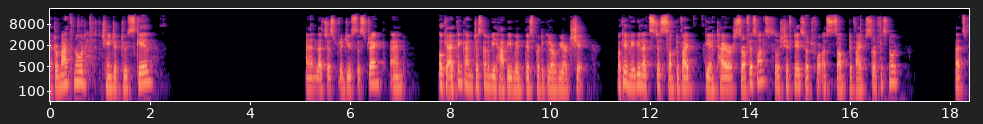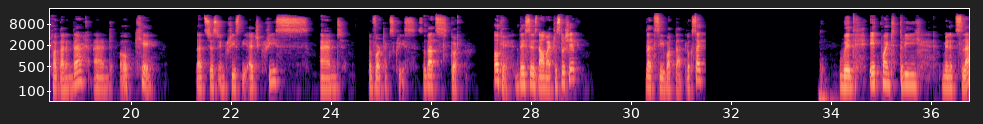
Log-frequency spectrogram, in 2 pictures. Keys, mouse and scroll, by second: 2.5 click, 2.9-4.4 drag, 5.2-7.8 shift+drag, 8.2-10.5 middle drag, 11.6 middle click, 12.4 middle click, 13.0 click, 13.2 middle click, 14.3 shift+middle click, 14.5 shift+a, 19.1 middle click, 21.4-23.8 drag, 24.5-25.9 drag, 26.3-27.8 middle drag, 30.5 middle click, 36.0 ctrl+middle click, 36.6 middle click.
